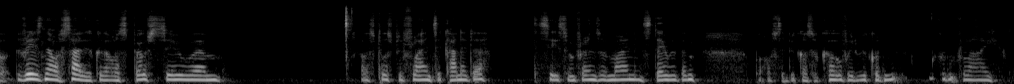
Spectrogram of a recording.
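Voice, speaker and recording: Mumbling at a very fast pace, a woman with a dark, mellow, somewhat breathy tone keeps her intonation fairly even, with long, frequent pauses and big swings in loudness. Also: medium pitch for a woman. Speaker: small business owner, journaling vlogger. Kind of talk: casual video chat, journal flip-through.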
